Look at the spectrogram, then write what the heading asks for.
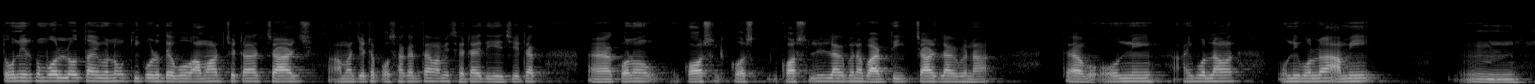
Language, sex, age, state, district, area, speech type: Bengali, male, 18-30, West Bengal, Uttar Dinajpur, rural, spontaneous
